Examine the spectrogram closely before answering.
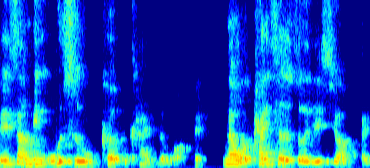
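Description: There is audible echo from the room. The speaker is a man. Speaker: class participant; church history teacher. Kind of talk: casual chat. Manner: halting. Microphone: video call.

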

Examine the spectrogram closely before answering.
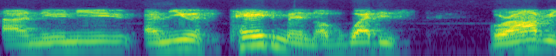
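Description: A man is speaking here. He talks with a Latin American accent. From Ecuador. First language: Spanish. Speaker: quantum coach. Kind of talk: casual video-call conversation. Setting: video call. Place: home room. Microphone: video call.

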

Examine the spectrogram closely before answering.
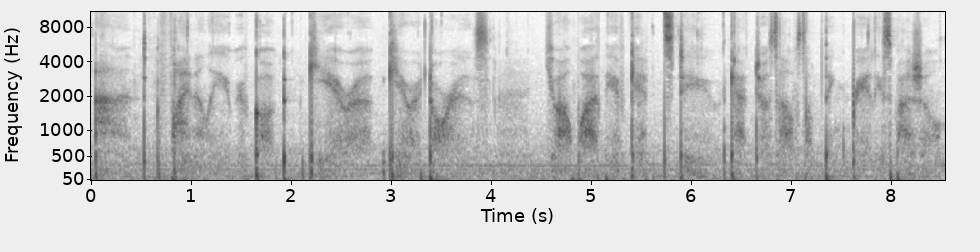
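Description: Whispering at a fairly slow pace, a woman keeps a relaxed tone while her loudness swings widely. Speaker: gaming ASMR streamer. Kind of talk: ASMR whispered gameplay commentary. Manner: whispered, soft, relaxed. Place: home room. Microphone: studio mic.

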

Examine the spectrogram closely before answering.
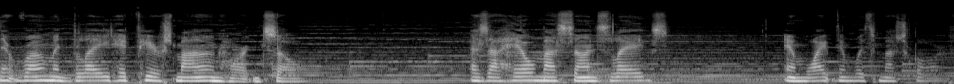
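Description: A woman talks very slowly with fairly even intonation and long, frequent pauses. Music plays in the background. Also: fairly low pitch for a woman. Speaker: voice actor playing Mary, mother of Jesus. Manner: emotional, reflective.

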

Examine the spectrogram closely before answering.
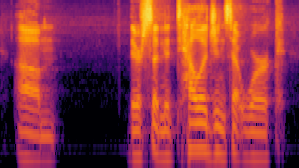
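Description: Against a quiet background, a man speaks at a moderate pace with a fairly low pitch. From Maine. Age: 40s. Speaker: outdoor guide and podcaster; podcast guest. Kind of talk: casual interview chat. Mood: reflective, earnest. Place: home room. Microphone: studio mic.

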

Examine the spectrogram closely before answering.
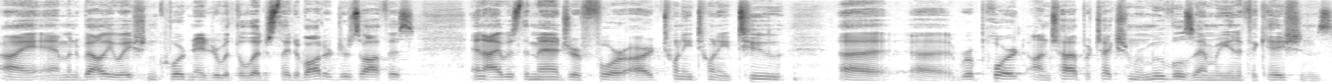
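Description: Man talking at a fairly quick pace. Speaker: government program evaluator. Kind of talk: legislative hearing testimony. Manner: formal. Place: meeting room. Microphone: podium.

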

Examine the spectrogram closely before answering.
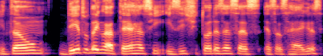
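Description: A man talks at a very fast pace with fairly even intonation against a quiet background. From Portugal (Brazilian-born). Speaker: pastor. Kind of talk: interview conversation. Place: studio. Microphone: studio mic.

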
